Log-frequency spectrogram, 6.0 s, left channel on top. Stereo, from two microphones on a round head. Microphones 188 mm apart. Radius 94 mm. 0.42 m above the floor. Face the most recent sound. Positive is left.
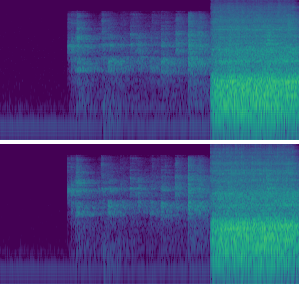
turn(degrees=-55)  # may be behind; listen again after turning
